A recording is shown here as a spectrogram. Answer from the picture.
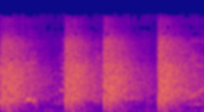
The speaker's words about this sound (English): The sergeant dropped to the ground behind the cover of a rock. Then he started shooting at the waterline of the canoe. The bullets tore gaping holes in the fragile craft. He reloaded and fired again.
